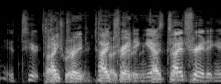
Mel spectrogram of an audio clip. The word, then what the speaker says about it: titrating: It disrupts sleep sometimes, and it's called tirating. – Titrating. – Excuse me, I didn't want to say that wrong.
